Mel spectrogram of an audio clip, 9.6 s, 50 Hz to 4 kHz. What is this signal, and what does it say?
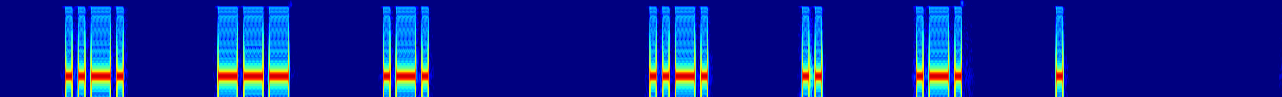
Morse code, heard as a keyed tone, about 25 wpm, spaced as for 10 wpm, 550 Hz. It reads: FOR FIRE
